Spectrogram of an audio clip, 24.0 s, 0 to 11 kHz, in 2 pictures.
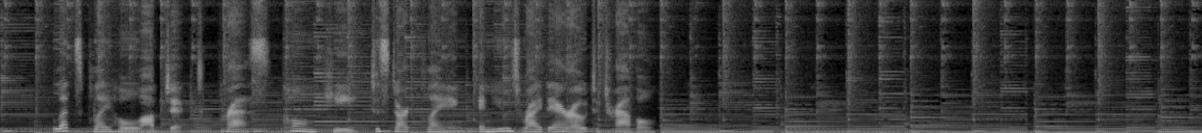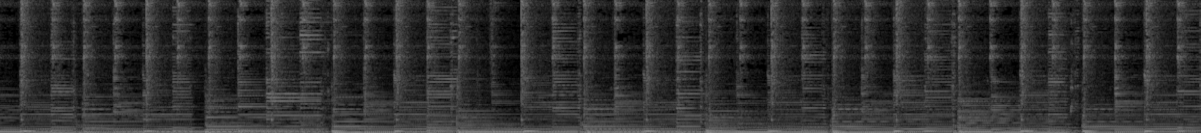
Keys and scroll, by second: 1.8 Home, 5.9 Right, 6.7 Right.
